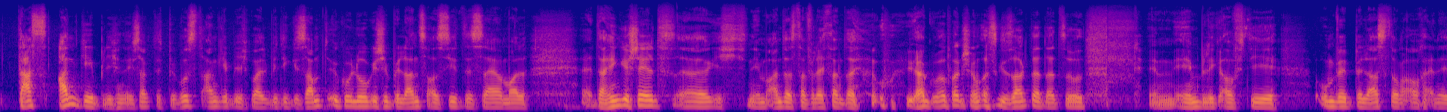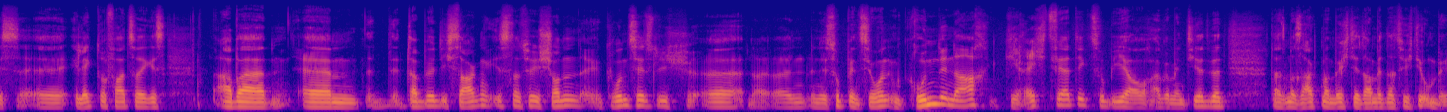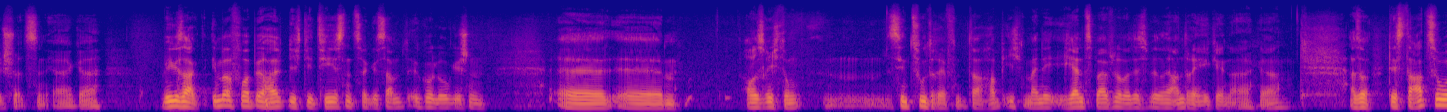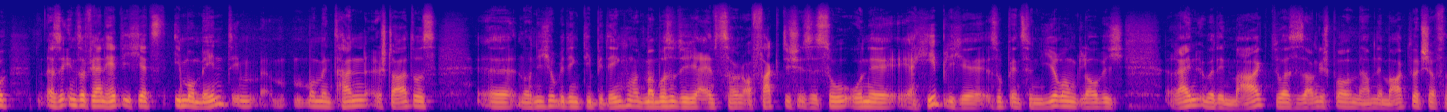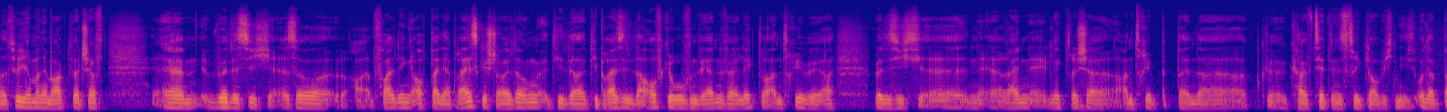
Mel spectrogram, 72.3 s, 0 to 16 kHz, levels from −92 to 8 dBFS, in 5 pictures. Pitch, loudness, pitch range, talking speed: 115 Hz, -28 LUFS, 105-125 Hz, 160 wpm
